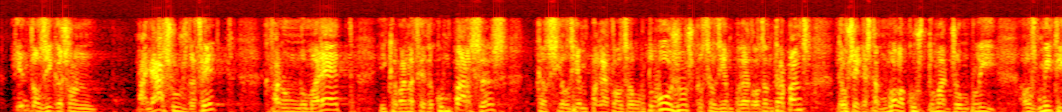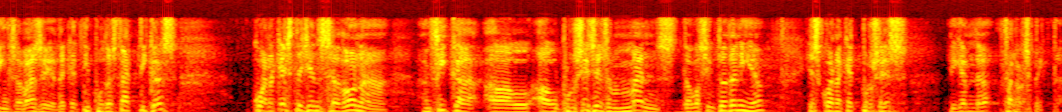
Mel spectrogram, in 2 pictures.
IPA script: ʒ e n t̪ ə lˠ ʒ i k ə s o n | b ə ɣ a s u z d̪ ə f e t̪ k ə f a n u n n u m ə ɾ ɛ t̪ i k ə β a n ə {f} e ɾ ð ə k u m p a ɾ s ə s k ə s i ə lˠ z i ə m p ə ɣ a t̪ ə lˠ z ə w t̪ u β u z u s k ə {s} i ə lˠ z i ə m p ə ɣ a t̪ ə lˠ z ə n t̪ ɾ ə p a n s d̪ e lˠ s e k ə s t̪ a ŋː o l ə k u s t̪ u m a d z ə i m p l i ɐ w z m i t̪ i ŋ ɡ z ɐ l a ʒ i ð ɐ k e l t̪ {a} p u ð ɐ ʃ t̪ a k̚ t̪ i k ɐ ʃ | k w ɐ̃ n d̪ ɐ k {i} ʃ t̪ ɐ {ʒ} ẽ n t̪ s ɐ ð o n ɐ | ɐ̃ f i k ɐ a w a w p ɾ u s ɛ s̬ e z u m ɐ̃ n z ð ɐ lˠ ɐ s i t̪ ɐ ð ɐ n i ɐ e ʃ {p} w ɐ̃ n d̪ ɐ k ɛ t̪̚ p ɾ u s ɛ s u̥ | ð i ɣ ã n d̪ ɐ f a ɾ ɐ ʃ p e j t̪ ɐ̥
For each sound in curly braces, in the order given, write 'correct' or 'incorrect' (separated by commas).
correct, correct, incorrect, incorrect, correct, incorrect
